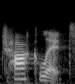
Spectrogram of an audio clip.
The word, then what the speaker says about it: chocolate: We do not say that middle O. Chocolate instead of chocolate.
